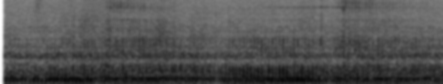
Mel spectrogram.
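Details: A kitten sleeping on its mother's belly, purring: a continuous low rumbling purr with soft breathy hisses about two seconds apart.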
